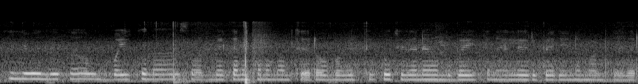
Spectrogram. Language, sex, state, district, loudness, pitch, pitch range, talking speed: Kannada, female, Karnataka, Chamarajanagar, -22 LUFS, 220 Hz, 215-230 Hz, 150 wpm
